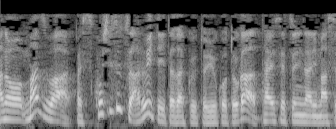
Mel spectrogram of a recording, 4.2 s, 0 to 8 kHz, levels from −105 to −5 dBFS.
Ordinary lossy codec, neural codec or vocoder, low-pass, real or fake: MP3, 24 kbps; none; 7.2 kHz; real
